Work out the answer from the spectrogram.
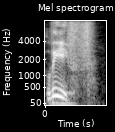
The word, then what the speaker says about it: leaf: leaves leave no yes so it' be more of an F sound leaves and leaf leaf leaves Leaf good handkerchiefs handkerchief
